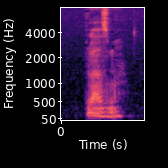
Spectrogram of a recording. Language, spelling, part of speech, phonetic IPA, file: Polish, plazma, noun, [ˈplazma], LL-Q809 (pol)-plazma.wav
